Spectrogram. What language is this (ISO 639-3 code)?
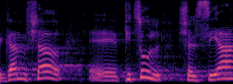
heb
